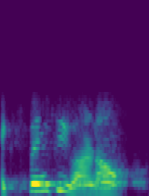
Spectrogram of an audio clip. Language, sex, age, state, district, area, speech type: Malayalam, male, 18-30, Kerala, Kozhikode, urban, conversation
